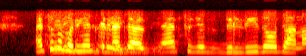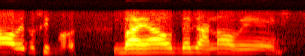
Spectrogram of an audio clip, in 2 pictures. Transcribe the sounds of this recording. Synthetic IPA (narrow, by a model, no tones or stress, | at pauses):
ɛːt̪ʰːoːt̪õːbəɽɪjãːt͡ʃeɾãːt͡ʃaːd̪ijãːɛt̪ʰːoːd͡ʒeːd̪ɪld̪iːd̪õːd͡ʒaːnaːɦoːʋeːt̪ʊsĩː | baːjaːʊd̪əɾd͡ʒaːnaːɦoːʋeː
